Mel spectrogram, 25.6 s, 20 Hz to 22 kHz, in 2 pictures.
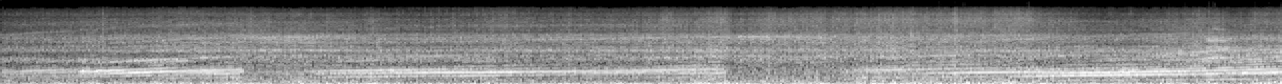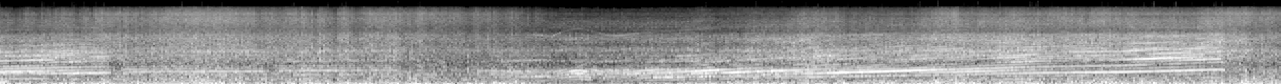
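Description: A Kawasaki ZX6R and a Honda CBR600 sport bike accelerate hard on a road through Jeneponto, their engines rising through repeated climbing whines and gear shifts, loud and close over wind roar.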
